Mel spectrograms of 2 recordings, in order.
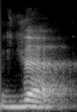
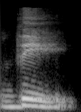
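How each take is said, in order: First: The vowel is a short, weak 'uh'. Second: The vowel is a long 'ee' sound. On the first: "and this one is the" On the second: "One has like more like an E sound"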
